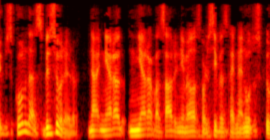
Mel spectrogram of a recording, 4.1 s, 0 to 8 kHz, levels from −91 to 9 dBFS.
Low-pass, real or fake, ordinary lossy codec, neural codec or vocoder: 7.2 kHz; fake; MP3, 32 kbps; codec, 16 kHz in and 24 kHz out, 0.9 kbps, LongCat-Audio-Codec, four codebook decoder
